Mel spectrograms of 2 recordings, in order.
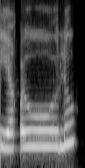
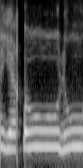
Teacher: لام کی پیش کو ہم نے لمبا نہیں کرنا، یقولو نہیں پڑھنا.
